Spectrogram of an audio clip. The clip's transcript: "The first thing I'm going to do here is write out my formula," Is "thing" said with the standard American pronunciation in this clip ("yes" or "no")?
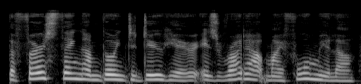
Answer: yes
